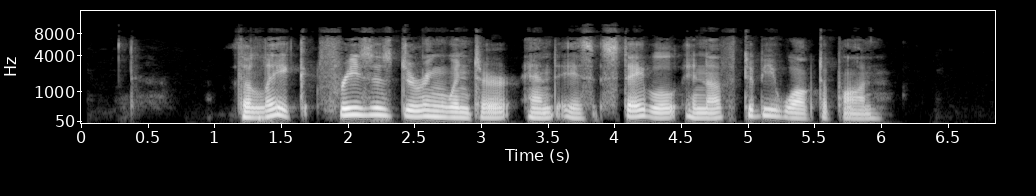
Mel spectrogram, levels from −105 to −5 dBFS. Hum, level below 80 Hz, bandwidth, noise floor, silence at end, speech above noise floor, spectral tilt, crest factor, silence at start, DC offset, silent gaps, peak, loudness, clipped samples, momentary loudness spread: none; -62 dBFS; 9 kHz; -88 dBFS; 0.9 s; 68 dB; -6.5 dB/octave; 18 dB; 1.15 s; under 0.1%; none; -2 dBFS; -20 LUFS; under 0.1%; 8 LU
